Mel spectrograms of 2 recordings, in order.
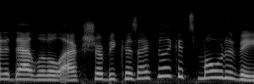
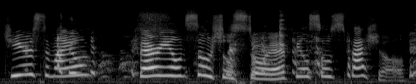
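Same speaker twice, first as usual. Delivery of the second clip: delighted; 9 semitones higher, 6 dB louder than usual. Real, not acted. Thanking friend for story.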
